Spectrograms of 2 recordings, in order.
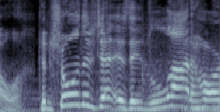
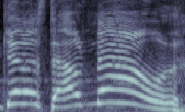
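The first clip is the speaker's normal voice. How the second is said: high, drawn-out acted demand; alarmed instructor; 10 semitones higher, much slower than usual. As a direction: act a panicked passenger ordering a landing.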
